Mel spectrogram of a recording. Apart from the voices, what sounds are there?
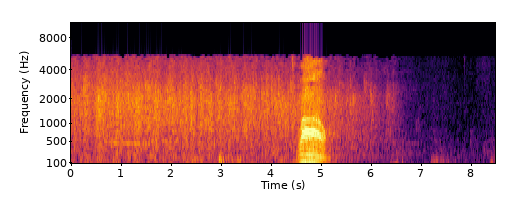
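audience clapping hands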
